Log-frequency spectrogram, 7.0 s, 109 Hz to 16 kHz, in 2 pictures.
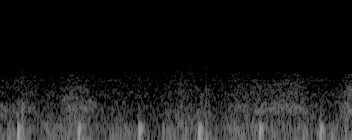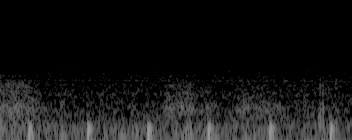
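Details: Steady heartbeat for an ASMR sleep recording: soft thumps at about 98 beats a minute with a low hum; regular rhythm.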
